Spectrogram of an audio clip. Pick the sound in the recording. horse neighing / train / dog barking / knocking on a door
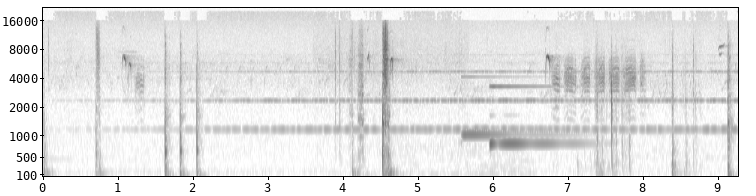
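knocking on a door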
